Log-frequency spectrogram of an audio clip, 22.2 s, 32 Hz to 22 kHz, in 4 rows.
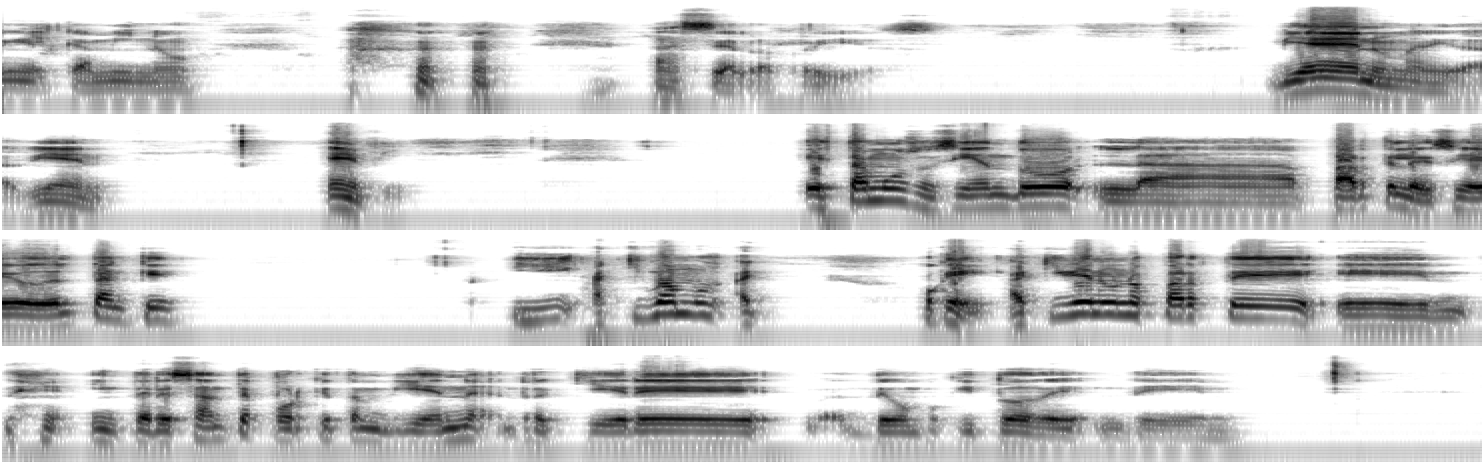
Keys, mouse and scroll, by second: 0.0 s, 1.9-3.1 drag, 5.1 s, 7.1-9.3 drag, 9.7 x, 11.0-12.4 middle drag, 12.6-14.5 middle drag, 14.6 g, 17.5-18.6 drag, 21.9-22.2 drag.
